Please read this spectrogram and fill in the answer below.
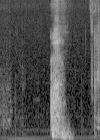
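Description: A person's short sigh into the microphone, about a second in, lasting about half a second, between stretches of near silence.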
